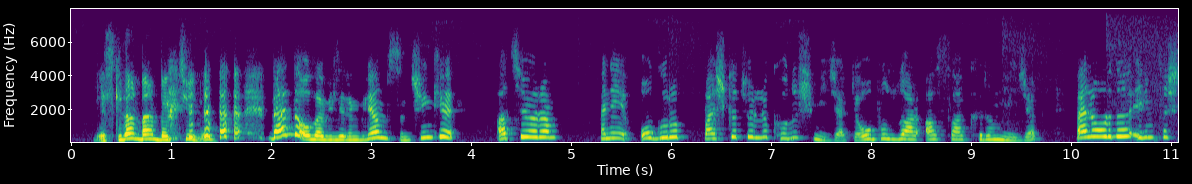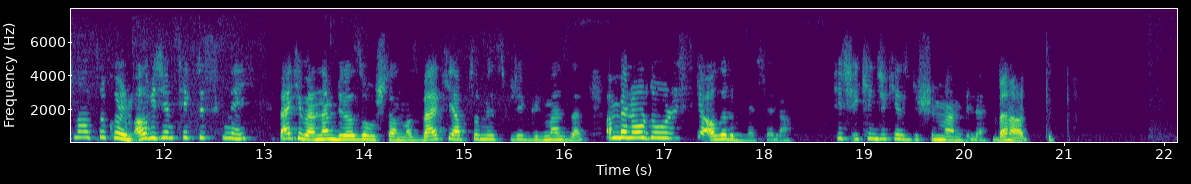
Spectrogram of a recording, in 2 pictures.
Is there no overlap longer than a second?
Yes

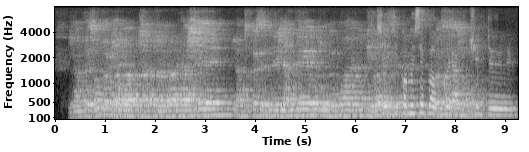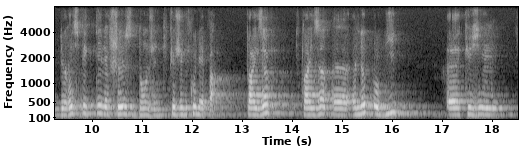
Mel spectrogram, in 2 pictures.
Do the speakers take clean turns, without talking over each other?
No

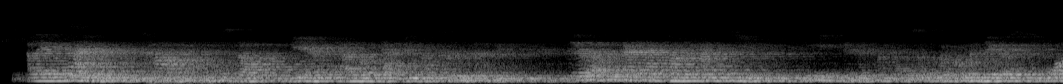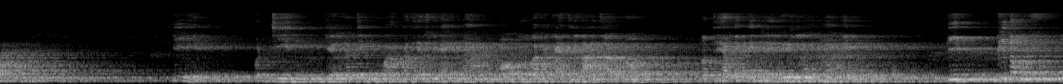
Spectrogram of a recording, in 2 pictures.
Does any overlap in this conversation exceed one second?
No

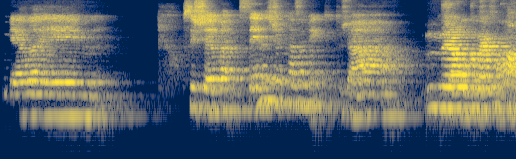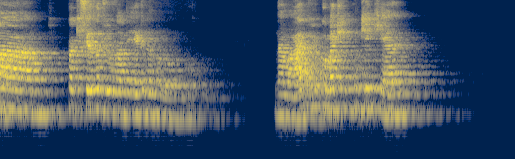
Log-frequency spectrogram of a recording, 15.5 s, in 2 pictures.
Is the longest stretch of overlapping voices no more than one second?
No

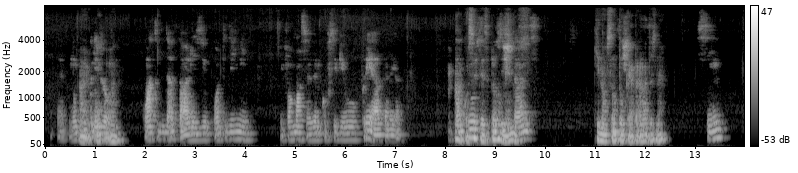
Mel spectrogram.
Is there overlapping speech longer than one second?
Yes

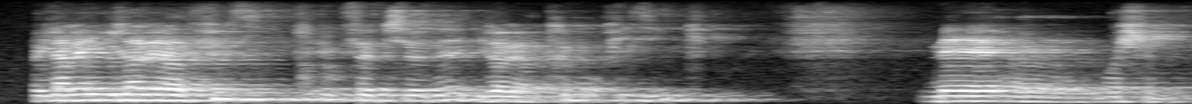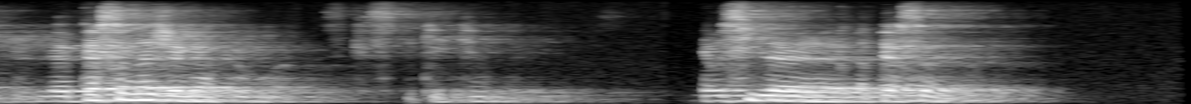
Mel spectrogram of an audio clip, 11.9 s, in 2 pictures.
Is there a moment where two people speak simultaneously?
No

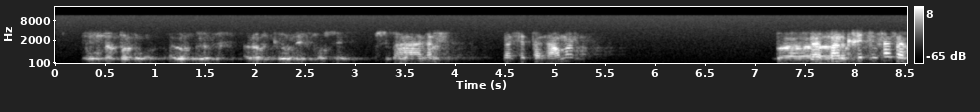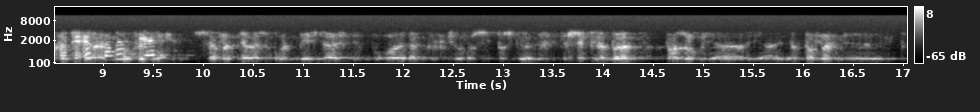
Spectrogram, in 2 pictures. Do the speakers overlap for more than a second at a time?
Yes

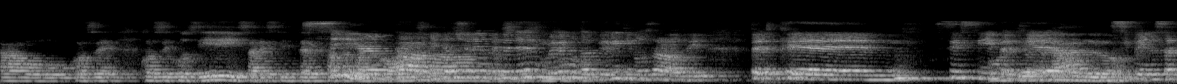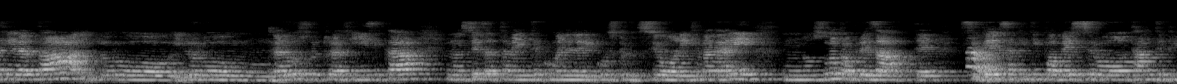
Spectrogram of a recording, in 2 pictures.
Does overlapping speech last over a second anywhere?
Yes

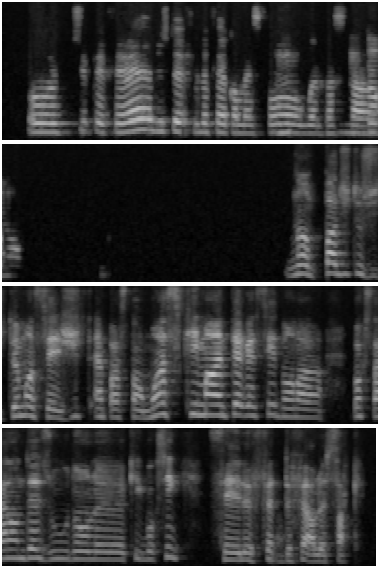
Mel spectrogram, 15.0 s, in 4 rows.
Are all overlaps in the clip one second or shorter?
Yes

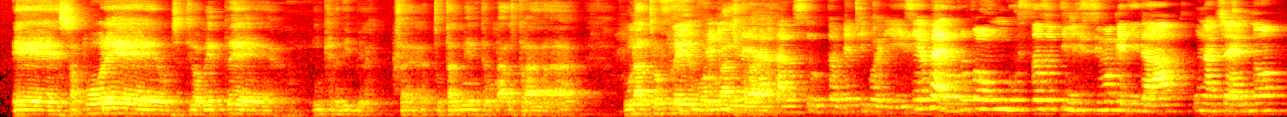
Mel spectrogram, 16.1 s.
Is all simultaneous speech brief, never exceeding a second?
No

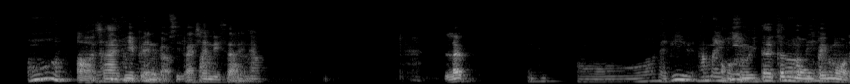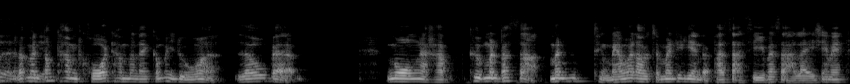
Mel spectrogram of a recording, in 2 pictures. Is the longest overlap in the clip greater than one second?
Yes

